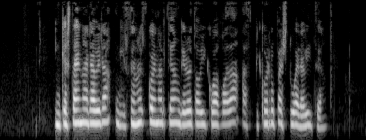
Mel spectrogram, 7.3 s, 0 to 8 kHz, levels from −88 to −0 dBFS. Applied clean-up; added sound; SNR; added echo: none; none; none; none.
